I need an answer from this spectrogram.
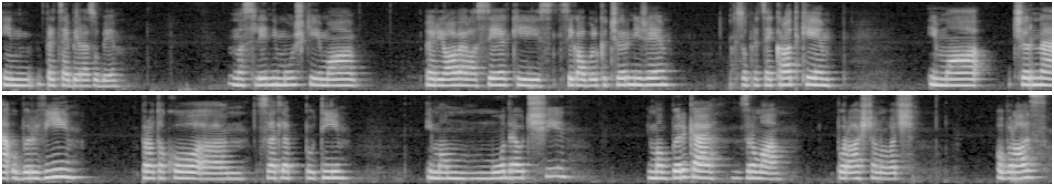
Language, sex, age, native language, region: Slovenian, female, 12-17, Slovenian, Drava region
